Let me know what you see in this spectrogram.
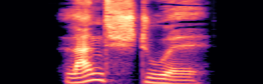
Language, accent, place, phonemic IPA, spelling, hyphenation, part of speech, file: German, Germany, Berlin, /ˈlan(t)ˌʃtuːl/, Landstuhl, Land‧stuhl, proper noun, De-Landstuhl.ogg
- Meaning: Landstuhl (a town and municipality of Rhineland-Palatinate, Germany)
